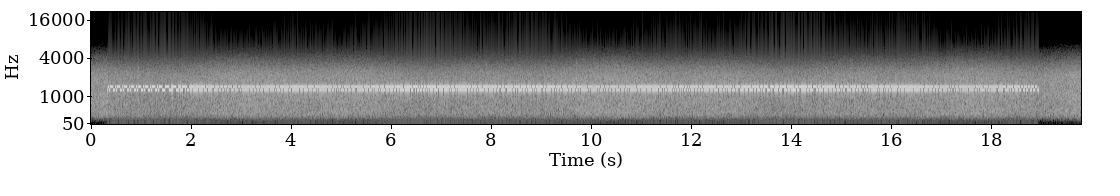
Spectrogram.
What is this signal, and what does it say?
NAVTEX (SITOR-B), 100 baud, 170 Hz shift, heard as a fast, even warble, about 1360 Hz centre, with radio static. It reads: CEG AVH7M 33 54UBOF TI 0VZ JHG R85DB28 DMAB6 GDF6 PQSI IMCNF6 WKD MJWB96J Y9 MSM4D7V L68H2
